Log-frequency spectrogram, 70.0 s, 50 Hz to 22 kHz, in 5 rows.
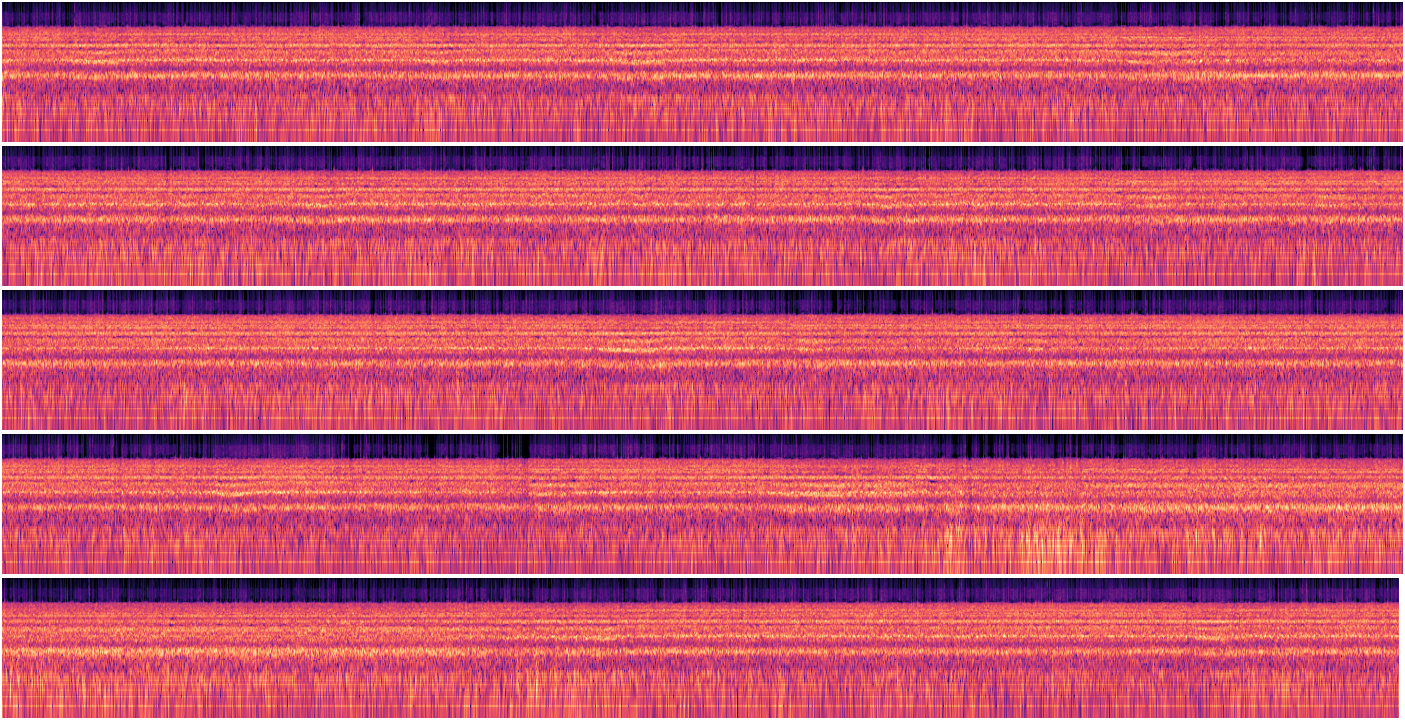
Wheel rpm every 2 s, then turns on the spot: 230, 230, 230, 230, 230, 230, 230, 230, 230, 230, 230, 230, 230, 230, 230, 230, 240, 230, 230, 230, 230, 230, 230, 230, 230, 210, 210, 210, 210, 200, 210, 230, 230, 230, 230.
none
